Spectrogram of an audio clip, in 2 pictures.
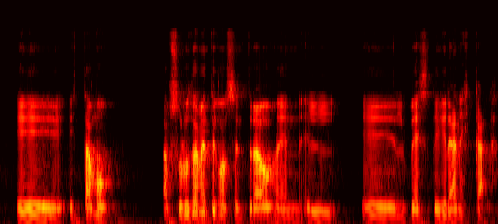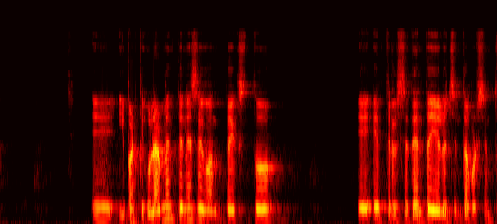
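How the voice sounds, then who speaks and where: A man with a Chilean accent speaks at a moderate pace. His tone is bright and sharp, his pitch fairly high. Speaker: solar storage industry technical lead. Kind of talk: panel discussion.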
